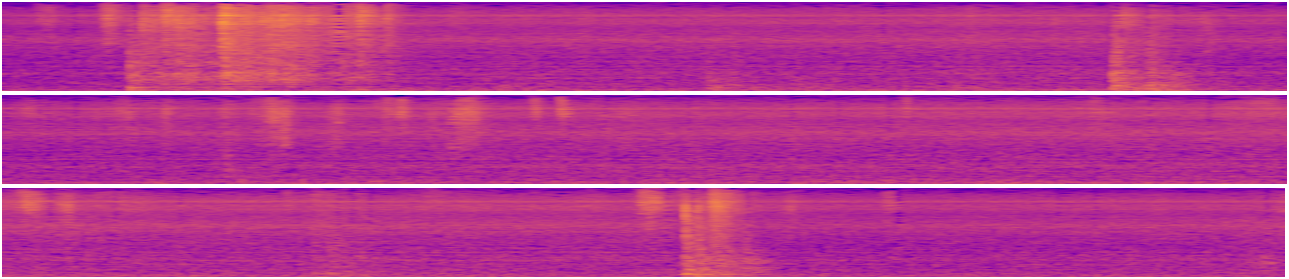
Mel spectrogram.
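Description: Knocks and scrapes from handling a plastic drum of teat dip, in three short bursts: about a second in, about a third of the way through, and near the end. A steady machinery hum runs under it.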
